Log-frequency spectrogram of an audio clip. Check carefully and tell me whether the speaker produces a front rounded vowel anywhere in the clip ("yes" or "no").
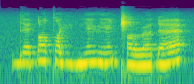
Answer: no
